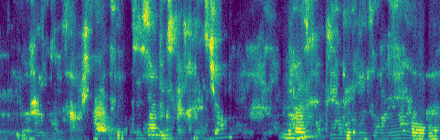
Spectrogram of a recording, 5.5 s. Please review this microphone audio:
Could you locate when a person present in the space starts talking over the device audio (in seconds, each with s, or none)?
3.5 s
